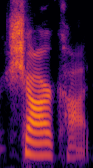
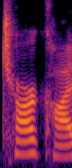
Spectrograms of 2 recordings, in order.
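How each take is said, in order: First: The name begins with a soft sh sound. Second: The name begins with a hard ch sound. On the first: The speaker calls it right. "but it's Char Charcot" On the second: The speaker calls it wrong. "I said Charcot. That's C H"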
